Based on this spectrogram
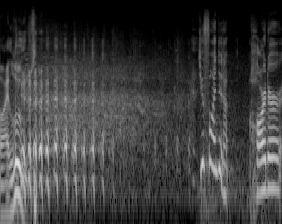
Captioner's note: audience laughing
